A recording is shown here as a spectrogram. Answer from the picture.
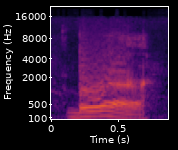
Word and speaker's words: Boer: Calvin corrected me in the first half, said it's not Boyer, it's Boer.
